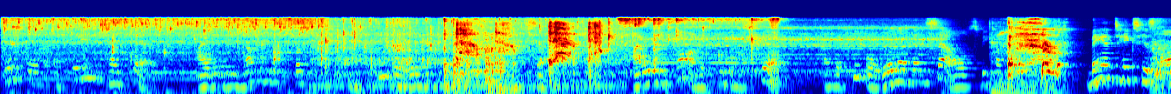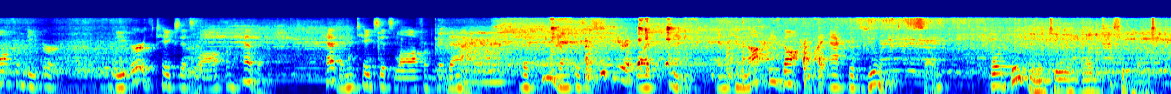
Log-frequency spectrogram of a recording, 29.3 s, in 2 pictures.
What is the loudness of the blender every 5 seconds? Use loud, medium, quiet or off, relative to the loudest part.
medium, medium, medium, medium, loud, loud.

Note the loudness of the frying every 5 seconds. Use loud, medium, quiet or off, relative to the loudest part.
loud, loud, off, off, loud, medium.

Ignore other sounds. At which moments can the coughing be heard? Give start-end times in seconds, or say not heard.
5.7-7.5, 12.6-13.3, 21.5-23.6.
